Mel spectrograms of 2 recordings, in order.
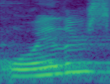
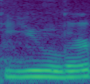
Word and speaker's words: Euler: I'd end up with 14 equal 14 so Euler's formula is what it's called I know it looks like Euler but it's pronounced Euler is simply faces plus vertices is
